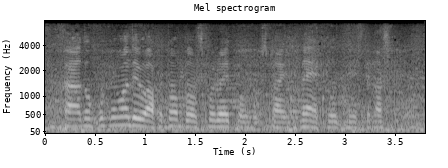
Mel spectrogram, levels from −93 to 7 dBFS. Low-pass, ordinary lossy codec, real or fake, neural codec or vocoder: 7.2 kHz; none; fake; codec, 16 kHz, 1.1 kbps, Voila-Tokenizer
